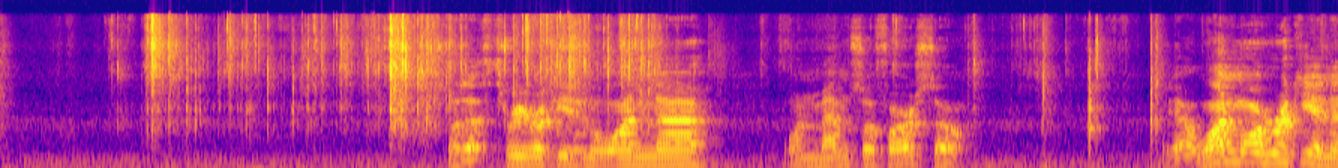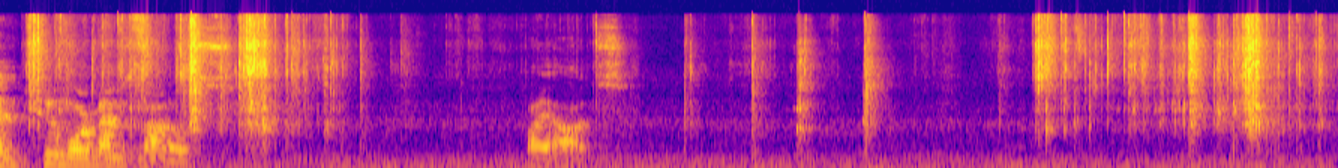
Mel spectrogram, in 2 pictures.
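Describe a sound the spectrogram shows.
Cards rustle and tap as hands sort through them.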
